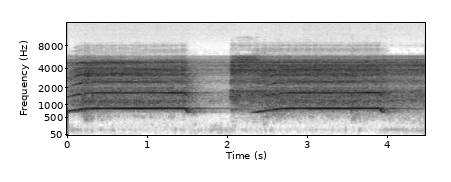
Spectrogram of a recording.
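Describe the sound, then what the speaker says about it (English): A loud, shrill single-chime PRR Banshee steam whistle on a Broadway Limited Imports Paragon 3 PRR L1s Mikado model locomotive blows in two long sustained blasts with a brief break between them, close and piercing. "that's a really accurate PRR Banshee whistle, the single chime Banshee"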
